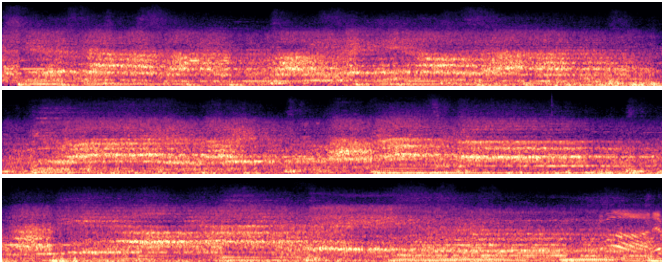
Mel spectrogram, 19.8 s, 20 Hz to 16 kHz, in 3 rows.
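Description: A huge stadium crowd of about 65,000 people hums the guitar parts of a song together in unison, a loud, sustained wordless chorus with rising and falling pitch that keeps steady, perfect time over a low rhythmic backing.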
